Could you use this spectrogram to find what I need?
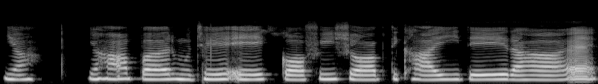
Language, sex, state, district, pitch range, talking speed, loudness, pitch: Hindi, female, Madhya Pradesh, Katni, 220-240 Hz, 110 wpm, -15 LUFS, 230 Hz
